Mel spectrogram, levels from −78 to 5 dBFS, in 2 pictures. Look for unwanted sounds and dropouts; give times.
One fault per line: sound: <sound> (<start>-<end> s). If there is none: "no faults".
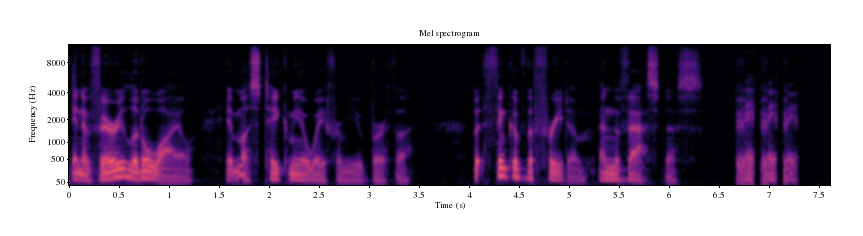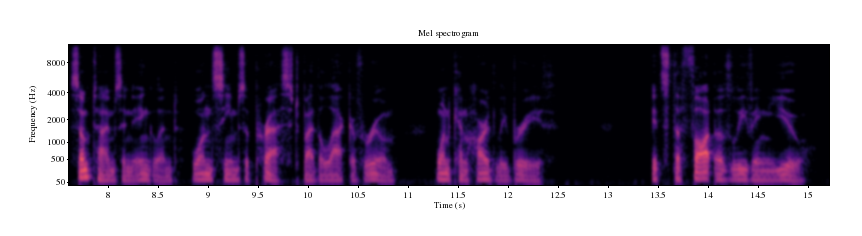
sound: laugh (6.7-7.3 s)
